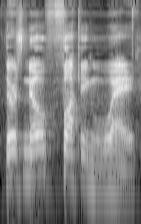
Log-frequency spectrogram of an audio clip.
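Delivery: loud, slow disbelieving shout; shrieking jackpot winner. Real, not acted. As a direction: yell it out in total disbelief. Card hit, disbelief shouting.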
